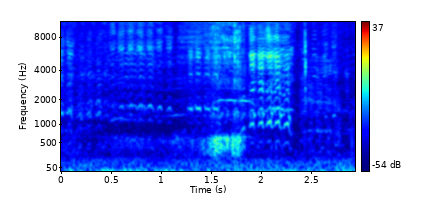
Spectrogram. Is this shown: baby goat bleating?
yes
